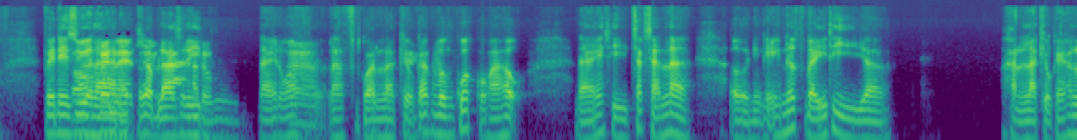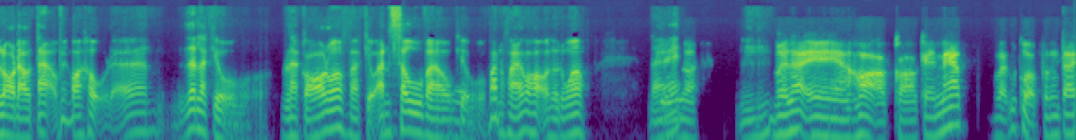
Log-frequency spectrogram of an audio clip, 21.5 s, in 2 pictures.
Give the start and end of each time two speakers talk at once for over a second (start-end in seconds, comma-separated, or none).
0.7-2.1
